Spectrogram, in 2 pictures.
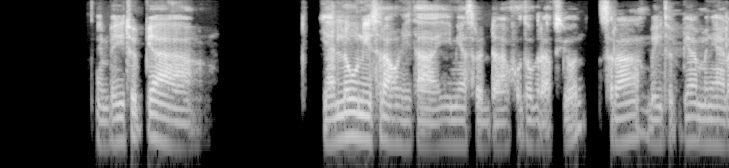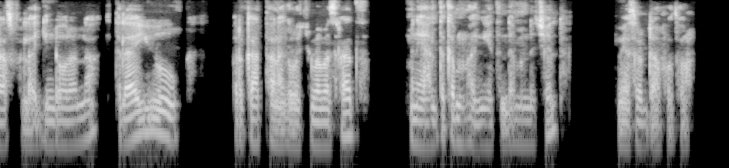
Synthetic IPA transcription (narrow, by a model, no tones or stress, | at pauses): bəit̪ʰjo̞pʼːja | jalːəwnjɛsɨɾahune̞t̪ʰajɛmːijasɾəd̪ːafo̞t̪ʰo̞ɡɾa̰fsiho̞̰n | sɨɾabəit̪ʰjo̞pʼːjamɨnejalasfəlːa̰ɡiɨnd̪əhonənːajɛt̪ʰələjajːu | b̥əɾkʰat̪ʰːanə̰ɡəɾo̞t͡ʃːɪnbəməsɾat̪ | mɨnealt̪ʼɨkʼɨmːaɡɲɛt̪ʰɨnd̪əmːɨnːɨt͡ʃɪl | jɛmija̰sɾəd̪ːa̰fo̞t̪ʰo̞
